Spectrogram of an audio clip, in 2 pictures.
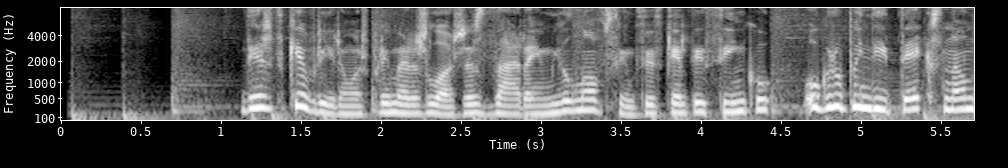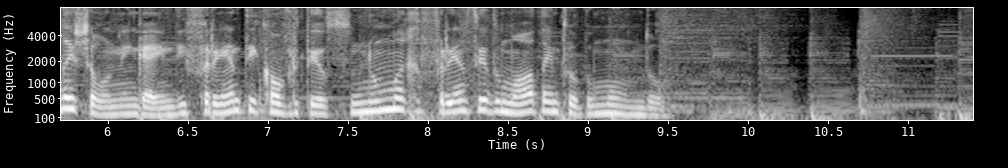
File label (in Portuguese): portuguese corporate videos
